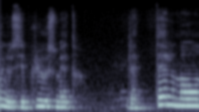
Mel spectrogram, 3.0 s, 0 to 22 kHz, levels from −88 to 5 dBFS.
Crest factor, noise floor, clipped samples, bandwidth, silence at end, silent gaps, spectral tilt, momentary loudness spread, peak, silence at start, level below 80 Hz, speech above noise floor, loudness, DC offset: 14 dB; -55 dBFS; under 0.1%; 14.5 kHz; 0 s; none; -7.5 dB/octave; 12 LU; -8 dBFS; 0 s; -64 dBFS; 34 dB; -23 LUFS; under 0.1%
